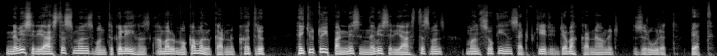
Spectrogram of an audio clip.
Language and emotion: Kashmiri, neutral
